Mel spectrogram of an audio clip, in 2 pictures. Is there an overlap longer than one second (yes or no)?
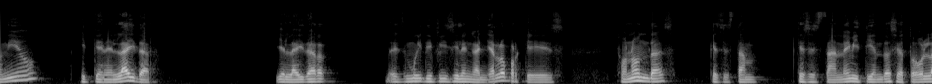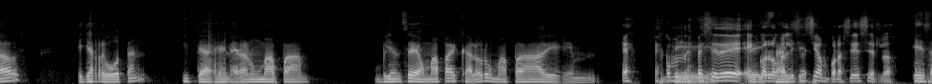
yes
